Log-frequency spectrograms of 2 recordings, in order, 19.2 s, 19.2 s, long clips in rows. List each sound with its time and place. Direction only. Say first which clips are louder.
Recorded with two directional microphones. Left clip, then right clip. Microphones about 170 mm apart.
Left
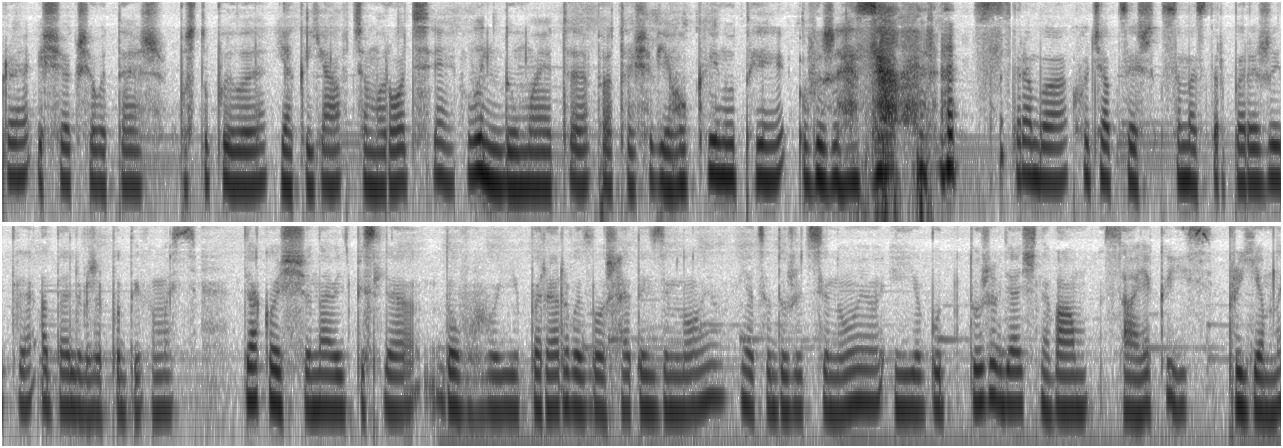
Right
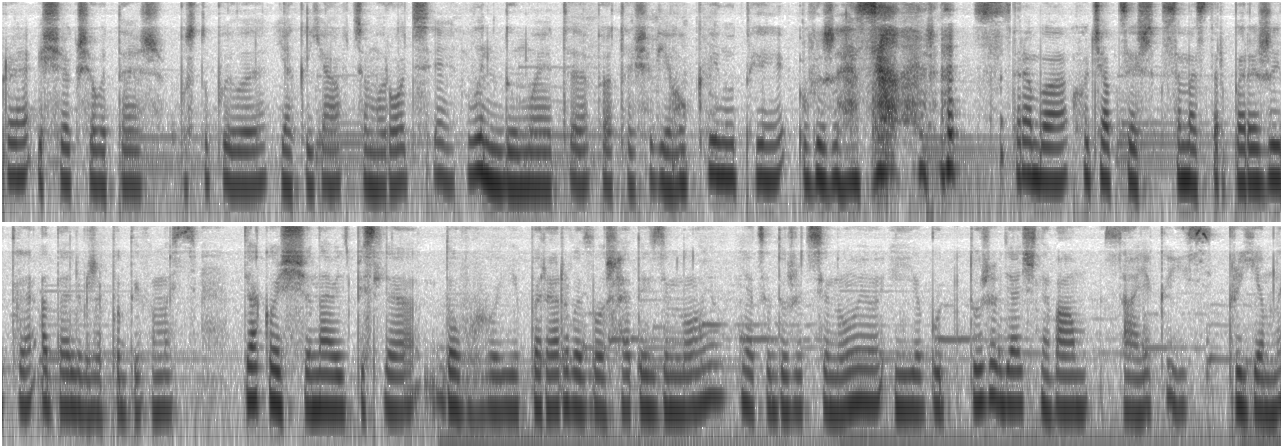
0.0 s speech: left 5 dB; 20° left (ahead or behind)
7.7 s a woman's voice: left 4 dB; 15° left (ahead or behind)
